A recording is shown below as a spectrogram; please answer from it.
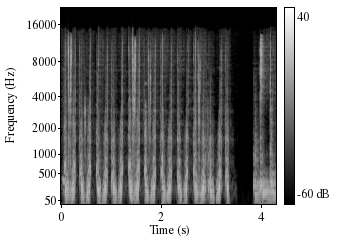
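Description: Vinyl record scratching on a DJ turntable: a quick, even run of back-and-forth strokes, several a second. The strokes stop a little over three seconds in, and another piece of music starts right at the end.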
